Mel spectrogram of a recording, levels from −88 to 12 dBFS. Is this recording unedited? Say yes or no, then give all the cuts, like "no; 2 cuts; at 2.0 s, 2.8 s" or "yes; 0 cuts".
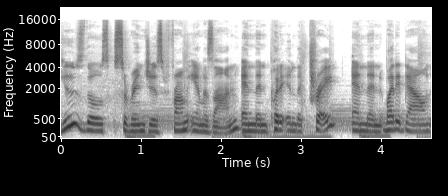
yes; 0 cuts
